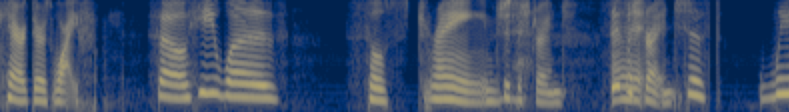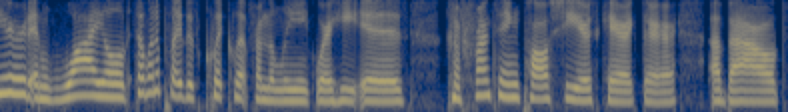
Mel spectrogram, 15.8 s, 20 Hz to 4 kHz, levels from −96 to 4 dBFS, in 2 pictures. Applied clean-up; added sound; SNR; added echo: none; none; none; none.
